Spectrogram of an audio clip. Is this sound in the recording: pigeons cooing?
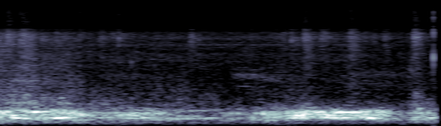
yes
